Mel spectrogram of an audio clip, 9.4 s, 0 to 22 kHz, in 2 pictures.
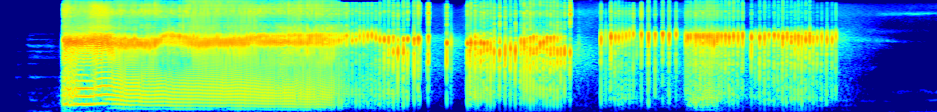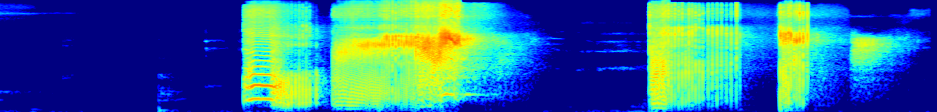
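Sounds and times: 
screaming farts: 0.3s - 4.3s, 5.9s - 7.3s, 7.9s - 9.2s.

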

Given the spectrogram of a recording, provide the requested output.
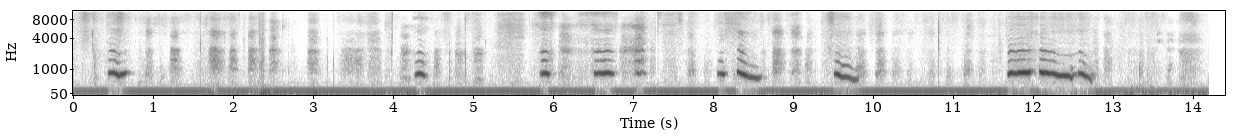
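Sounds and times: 
puppy whimpering: 0.4s - 2.6s, 8.1s - 8.7s, 9.4s - 10.0s, 11.2s - 13.8s.

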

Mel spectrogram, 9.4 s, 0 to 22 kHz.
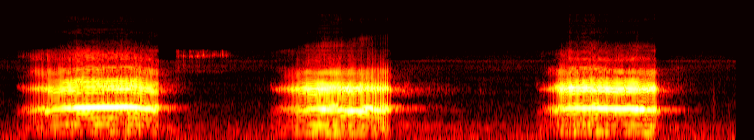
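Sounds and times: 
cow mooing: 0.3s - 2.2s, 3.4s - 5.1s, 6.8s - 8.5s.

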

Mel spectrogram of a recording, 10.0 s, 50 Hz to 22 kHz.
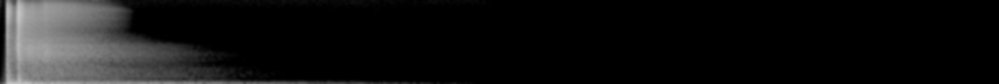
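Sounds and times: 
punches in a fight: 0.0s - 2.1s.

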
